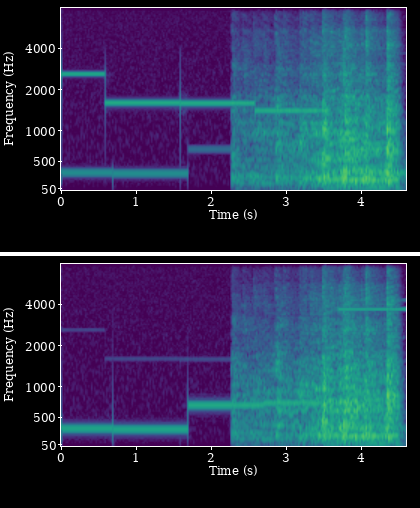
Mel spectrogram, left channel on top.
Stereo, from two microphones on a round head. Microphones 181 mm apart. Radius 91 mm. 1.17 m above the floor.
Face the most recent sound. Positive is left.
turn(degrees=-15)  # may be behind; listen again after turning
